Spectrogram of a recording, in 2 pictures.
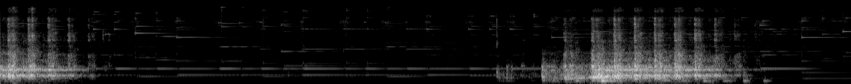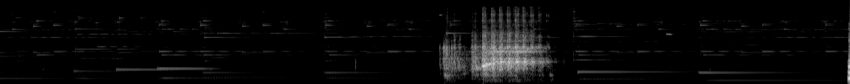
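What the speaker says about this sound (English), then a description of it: "folding it under again, sewing a little bit, folding it under again" Home sewing machine stitching strips of scrap fabric for Christmas junk journal tags, in three short bursts: a long run, a pause, another run, then a brief final stitch.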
